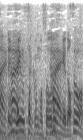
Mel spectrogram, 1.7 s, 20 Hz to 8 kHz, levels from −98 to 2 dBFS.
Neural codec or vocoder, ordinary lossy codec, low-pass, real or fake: none; none; 7.2 kHz; real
